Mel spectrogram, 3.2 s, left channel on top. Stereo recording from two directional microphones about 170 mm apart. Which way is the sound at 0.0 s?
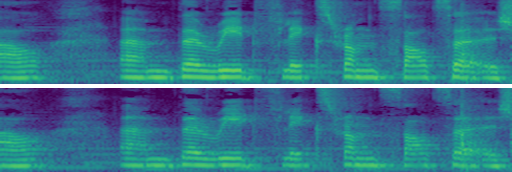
60° left (ahead or behind).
